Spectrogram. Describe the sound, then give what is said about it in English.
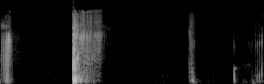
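A loud fart with a longer raspy blast in the middle, followed by a few shorter, sharper puffs spaced apart, with no talking. “Thank you for farting.”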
